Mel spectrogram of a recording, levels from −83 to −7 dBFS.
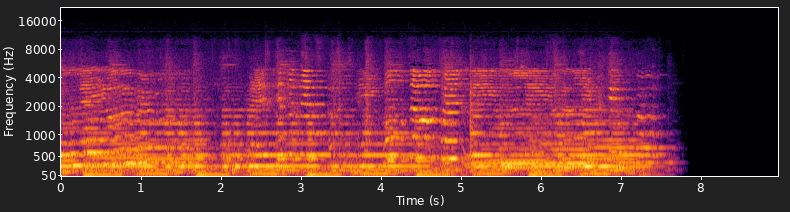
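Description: Nothing stood out on listening, and the audio simply fades out smoothly from around six and a half seconds to 7.9 s, as an editor would finish a clip.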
